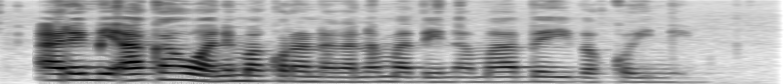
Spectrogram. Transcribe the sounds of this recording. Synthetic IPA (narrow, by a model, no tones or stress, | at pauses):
aɾemiʔakahɔanemakɔɾanaɣanamaðenamaβɛiðɔkɔine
